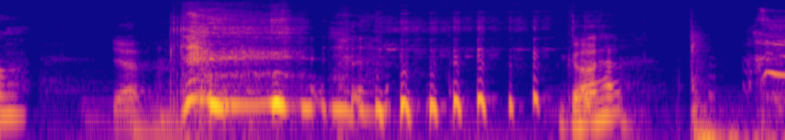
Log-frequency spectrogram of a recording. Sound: laughs

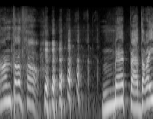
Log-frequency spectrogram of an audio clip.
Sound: laughs

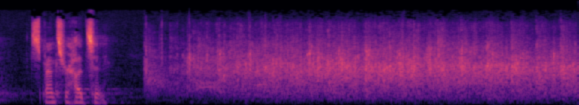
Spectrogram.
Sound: applause

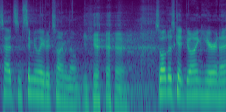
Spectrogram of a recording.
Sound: chuckling

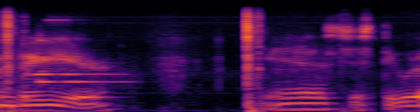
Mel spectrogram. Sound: chime

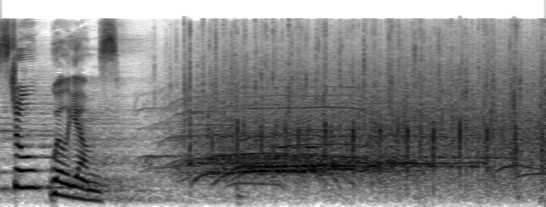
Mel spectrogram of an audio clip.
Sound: audience cheering

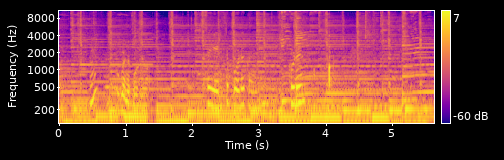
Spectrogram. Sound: both speak in foreign language

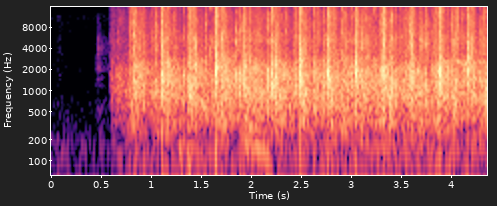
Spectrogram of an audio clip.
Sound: audience applause

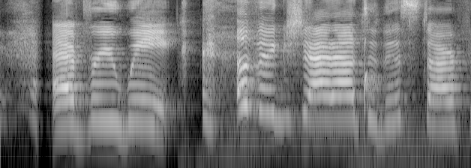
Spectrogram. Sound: chuckles

